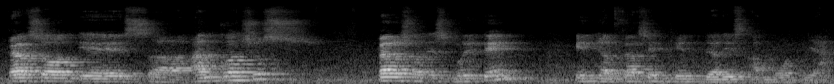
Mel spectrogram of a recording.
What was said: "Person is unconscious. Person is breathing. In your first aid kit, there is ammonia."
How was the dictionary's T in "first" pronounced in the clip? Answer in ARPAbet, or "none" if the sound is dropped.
none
